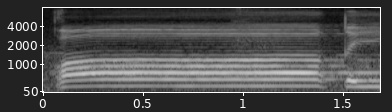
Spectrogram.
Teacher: Huruf yang keluar dari pangkal lidah yang pertama paling belakang huruf qaf. Huruf qaf. Qaf.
